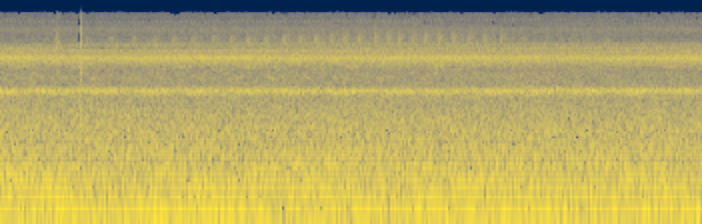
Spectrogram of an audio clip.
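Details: Omaha cicadas on a summer night, an unbroken high-pitched buzzing drone of stacked tones with a fast rhythmic pulsing near the top, two sharp clicks early on, and low background rumble.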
